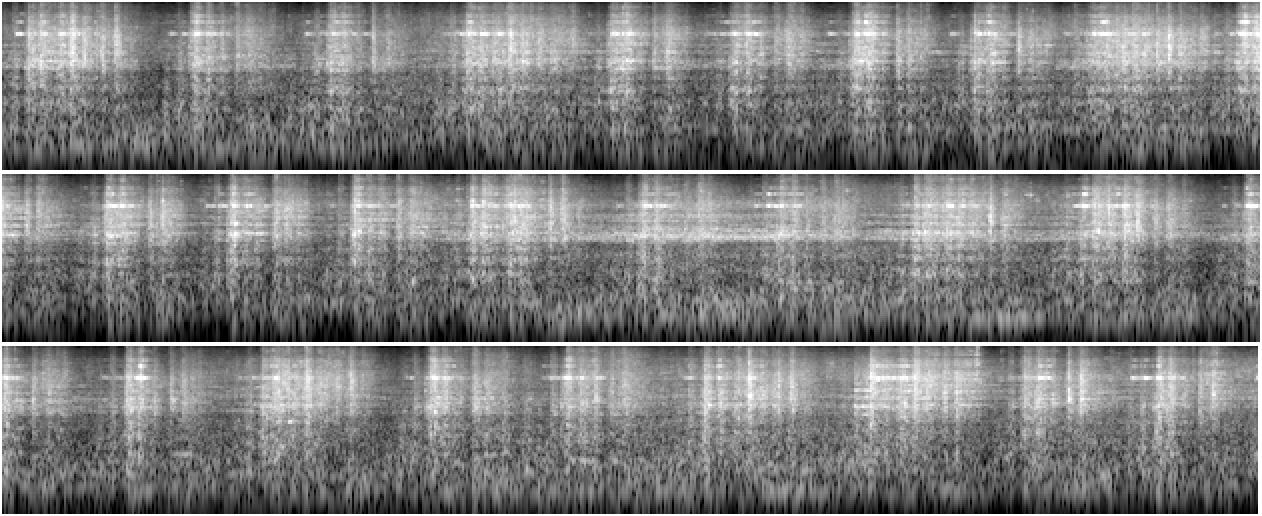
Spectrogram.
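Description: Freight train cars rolling past close by, the wheels clicking and clattering over the rail joints in a dense, steady run, with a steady rumble underneath.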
